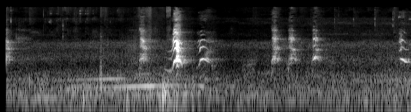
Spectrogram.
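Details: Sammy, an alpha-male dachshund at a dog park, upset at a squirrel up a tree: scattered short, high yelping barks and whiny yips, one louder burst near the middle, over a steady low background rumble.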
